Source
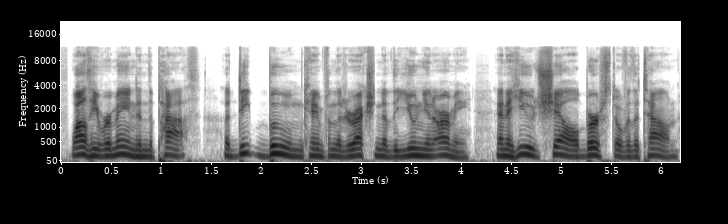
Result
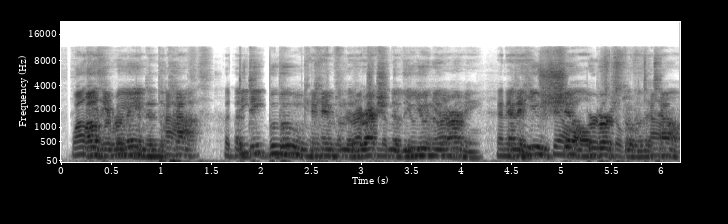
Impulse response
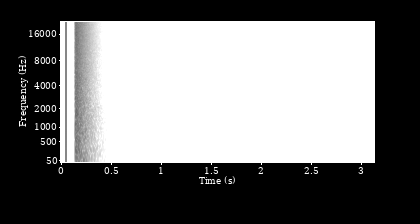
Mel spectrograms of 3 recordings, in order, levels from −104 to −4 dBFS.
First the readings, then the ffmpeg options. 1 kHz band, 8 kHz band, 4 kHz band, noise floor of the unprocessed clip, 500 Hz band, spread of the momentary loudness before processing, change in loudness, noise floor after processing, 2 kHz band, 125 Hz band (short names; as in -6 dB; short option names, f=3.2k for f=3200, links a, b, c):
+4.0 dB, +4.0 dB, +4.5 dB, -52 dBFS, +4.5 dB, 8 LU, +4.0 dB, -43 dBFS, +6.0 dB, +2.0 dB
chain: -filter_complex "[1:a]atrim=start_sample=2205,afade=t=out:st=0.21:d=0.01,atrim=end_sample=9702[a];[0:a][a]afir=irnorm=-1:irlink=0,volume=2dB"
